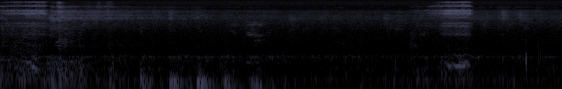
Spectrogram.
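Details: JoJo, a blue Beagle puppy, naps and snores: low, rough, raspy snorts come in a cluster of bursts in the middle, then ease into softer, quieter breathing over a faint steady room hum.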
